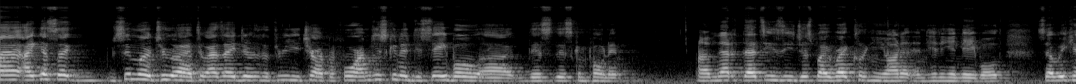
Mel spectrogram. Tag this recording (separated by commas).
Speech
